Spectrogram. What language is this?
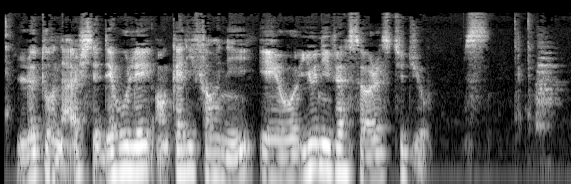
French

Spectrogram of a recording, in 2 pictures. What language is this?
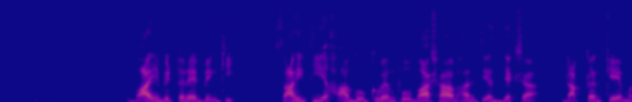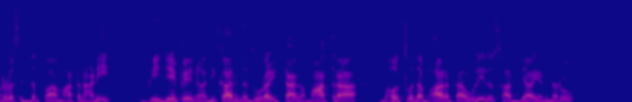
Kannada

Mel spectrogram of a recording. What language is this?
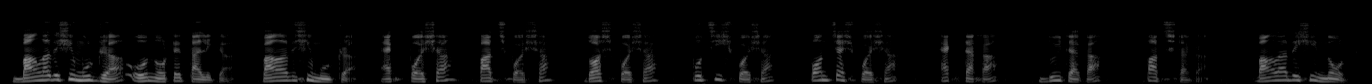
Bangla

